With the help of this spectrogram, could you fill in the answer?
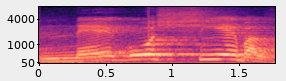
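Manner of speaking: "नेगोशिएबल" said very slowly as ne-go-shi-e-bal, each syllable clear; pronunciation demo. Shown as a demonstration. Teacher showing students how to pronounce the word, slow. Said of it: "इसका pronunciation क्या है?".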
